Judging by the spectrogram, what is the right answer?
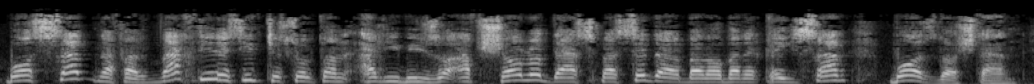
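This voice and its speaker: High-voiced, mellow male history storyteller. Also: slightly rough. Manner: lively narration mixing formal and colloquial speech.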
